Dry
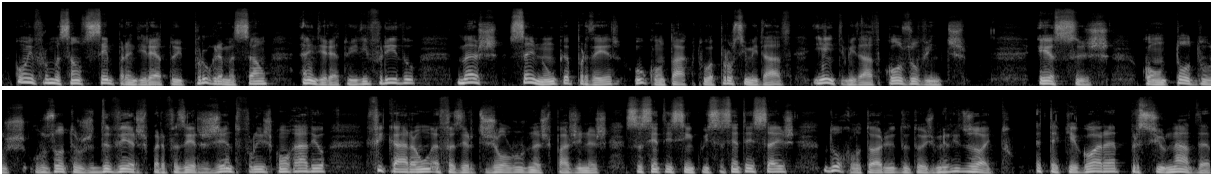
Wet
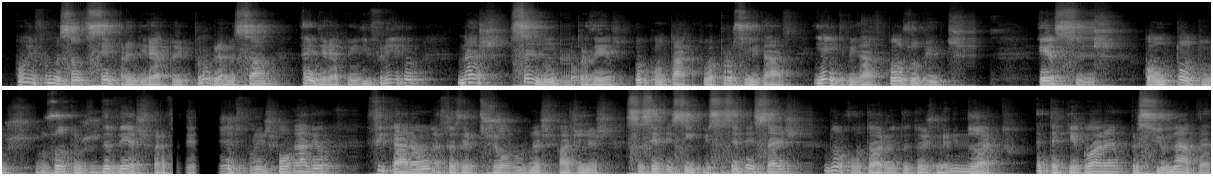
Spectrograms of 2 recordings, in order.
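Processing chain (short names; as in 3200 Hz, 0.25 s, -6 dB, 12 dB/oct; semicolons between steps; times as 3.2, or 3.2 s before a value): spectral trails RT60 0.77 s; de-hum 172.7 Hz, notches 30; 13.79–14.35 gate -20 dBFS, range -56 dB; bell 190 Hz -7.5 dB 0.35 oct; half-wave rectifier; stuck buffer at 5.6/9.64/10.83/15.55/20.1/21.66, samples 1024, times 3; gain +6.5 dB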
